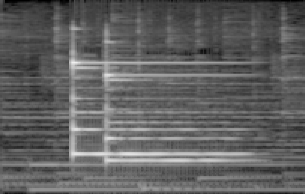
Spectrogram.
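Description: Two-note electronic ding-dong chime, a higher note then a lower one, ringing out for about a second over soft background music. It is the quiz's answer-reveal chime.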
